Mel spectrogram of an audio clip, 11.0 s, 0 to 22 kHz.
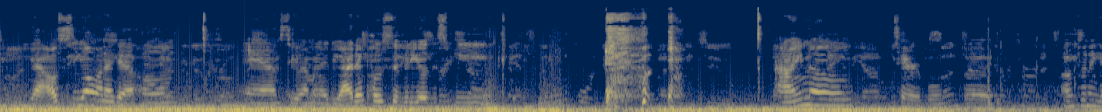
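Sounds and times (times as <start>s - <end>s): car road rumble: 0.0s - 11.0s
woman coughing: 6.0s - 7.0s.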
